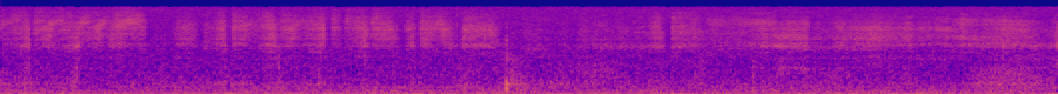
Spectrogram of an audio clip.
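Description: A black dry-erase marker tip is dragged and rubbed over a small handheld white dry-erase board with a plastic frame and a thin, hollow-backed glossy surface, held in one hand, filling in a dark circular scribble. Continuous squeaky rubbing and scratchy writing sounds carry a faint bright hiss above steady low rumble, with a brief squeak near the middle.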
